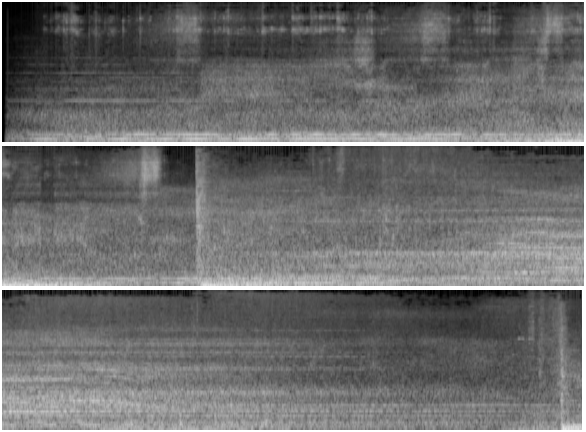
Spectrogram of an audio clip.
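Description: Cinematic logo-intro music and sound design: low sustained tones, a heavy impact hit about halfway through, then layered tones that swell and slowly fade.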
